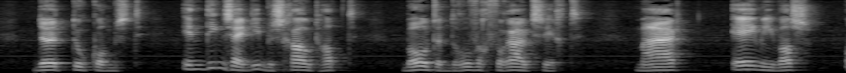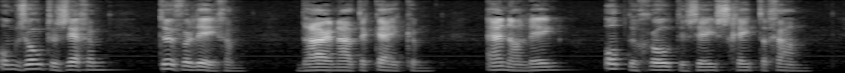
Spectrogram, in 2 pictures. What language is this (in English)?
Dutch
